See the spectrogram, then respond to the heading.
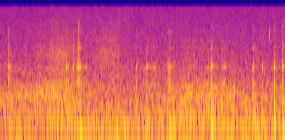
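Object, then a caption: Small bamboo wooden box. Fingertips and nails tap and scratch a small bamboo wooden box held in the hands, with seven distinct short, clicky taps spread across a soft, continuous scratching texture. Each tap dies away almost at once, with a light woody tone over a low, muffled rustle.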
